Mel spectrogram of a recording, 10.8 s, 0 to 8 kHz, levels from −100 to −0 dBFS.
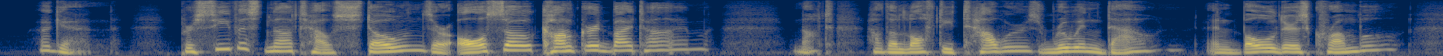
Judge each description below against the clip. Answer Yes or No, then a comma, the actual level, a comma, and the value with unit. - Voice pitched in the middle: Yes, medium, 165 Hz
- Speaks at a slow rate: Yes, slow, 110 wpm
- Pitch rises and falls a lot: Yes, wide, 6.6 semitones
